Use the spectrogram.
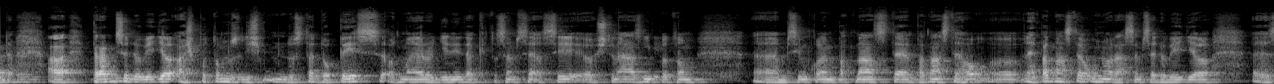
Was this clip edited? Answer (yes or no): yes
